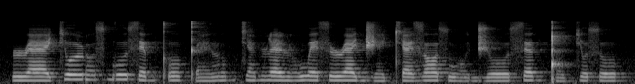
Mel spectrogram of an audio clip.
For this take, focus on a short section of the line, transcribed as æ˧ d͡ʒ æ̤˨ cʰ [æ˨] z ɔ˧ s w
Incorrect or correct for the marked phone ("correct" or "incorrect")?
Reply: correct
